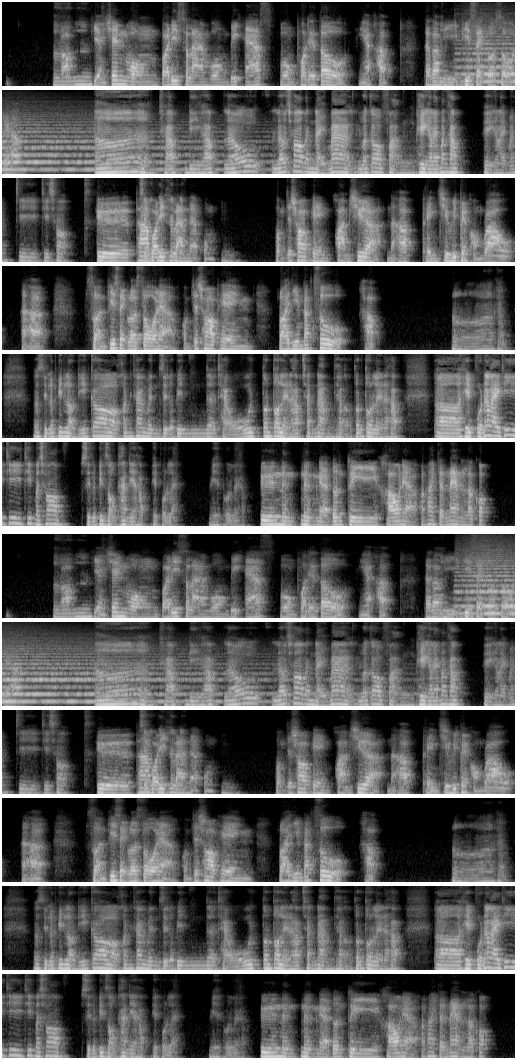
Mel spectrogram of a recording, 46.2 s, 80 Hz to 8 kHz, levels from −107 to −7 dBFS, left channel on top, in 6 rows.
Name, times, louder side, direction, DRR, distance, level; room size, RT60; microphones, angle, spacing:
voice 1, 0.8-1.3 6.8-7.0 9.1-14.6 14.9-16.4 17.5-18.1 18.7-18.9 29.8-41.1 41.6-42.1, left 2 dB, 30° left, 0.8 m, -35 dB
voice 2, 1.4-3.9 4.2-5.7 6.3-8.0 16.8-18.6 19.5-23.0 23.4-23.7 24.4-26.8 27.2-28.2 28.5-28.7 42.3-45.7, left 3 dB, 85° left, 1.0 m, -34 dB
sound 1, 6.8-13.7, right 2 dB, 55° right, 1.3 m, -40 dB
6.8 x 5.7 x 3.0 m
head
